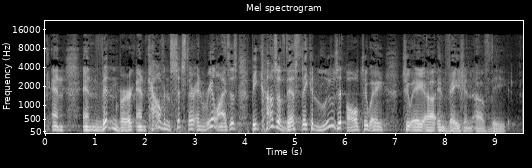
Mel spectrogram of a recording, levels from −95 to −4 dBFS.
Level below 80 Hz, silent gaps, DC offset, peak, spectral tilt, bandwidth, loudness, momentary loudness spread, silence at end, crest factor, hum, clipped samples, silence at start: -46 dBFS; none; under 0.1%; -2 dBFS; -5 dB/octave; 13.5 kHz; -21 LUFS; 9 LU; 0.35 s; 18 dB; none; under 0.1%; 0 s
